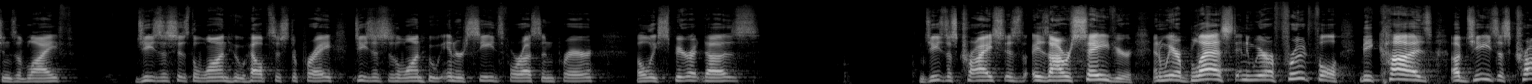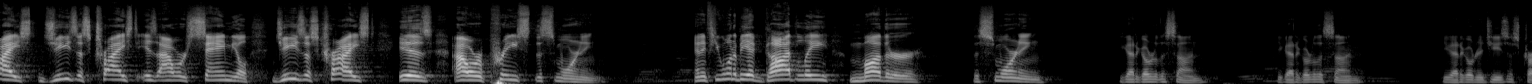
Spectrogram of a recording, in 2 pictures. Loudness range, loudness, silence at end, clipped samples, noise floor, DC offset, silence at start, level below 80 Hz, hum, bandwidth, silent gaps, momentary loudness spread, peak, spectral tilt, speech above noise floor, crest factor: 16 LU; -22 LUFS; 0 s; under 0.1%; -73 dBFS; under 0.1%; 0 s; -42 dBFS; none; over 20 kHz; none; 21 LU; 0 dBFS; -2 dB/octave; 50 dB; 24 dB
